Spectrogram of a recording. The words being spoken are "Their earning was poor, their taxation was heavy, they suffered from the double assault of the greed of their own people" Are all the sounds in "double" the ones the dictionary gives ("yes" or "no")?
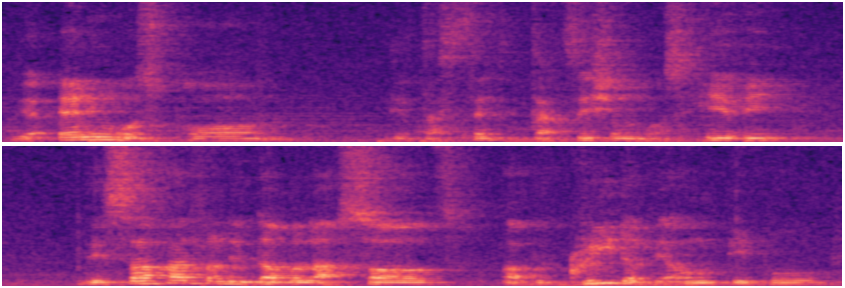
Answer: yes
